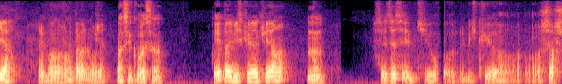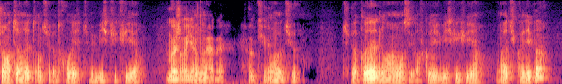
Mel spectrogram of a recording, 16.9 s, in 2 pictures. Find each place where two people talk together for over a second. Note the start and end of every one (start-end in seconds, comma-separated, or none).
none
